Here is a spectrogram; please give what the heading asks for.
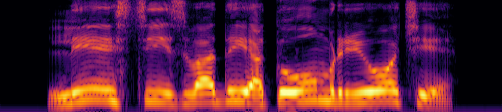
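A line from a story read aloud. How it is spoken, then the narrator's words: Shouting while running. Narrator (Russian): крикнул я, подбегая к ним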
